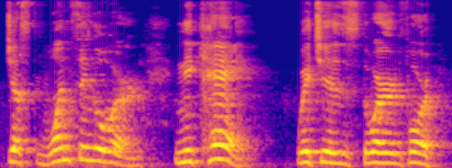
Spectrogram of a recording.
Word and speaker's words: Nike: Athens, he reputedly said just one single word, Nike, which is the word for victory, which is also the word that many of you have on your shoes and other clothing apparel at home. We pronounce it Nike.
